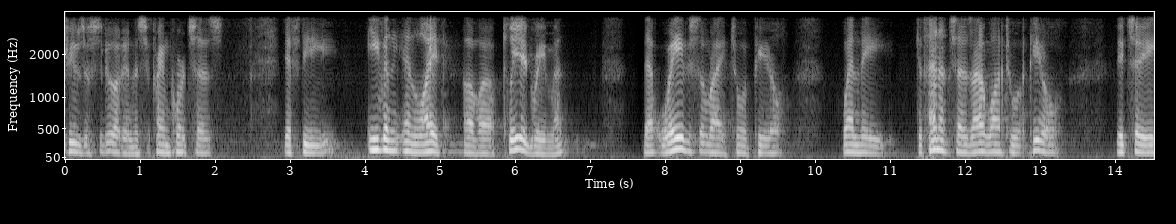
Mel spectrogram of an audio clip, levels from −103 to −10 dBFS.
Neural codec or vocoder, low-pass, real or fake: codec, 24 kHz, 0.9 kbps, WavTokenizer, medium music audio release; 3.6 kHz; fake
